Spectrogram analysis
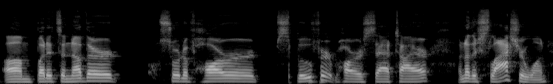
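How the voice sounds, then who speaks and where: A man's voice: medium pitch, steady tone, normal speed, no room sound. Dry-sounding man hosting a casual podcast. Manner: jokey, teasing. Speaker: podcast host. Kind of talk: casual panel chat.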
